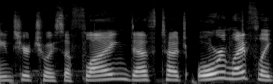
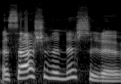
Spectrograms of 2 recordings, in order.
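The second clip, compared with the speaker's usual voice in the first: words pushed out while swallowing; 4 semitones higher than usual. Speaker says a title in the middle of a swallow: speaking mid-swallow. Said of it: "I was in the middle of a swallow when I said it".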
